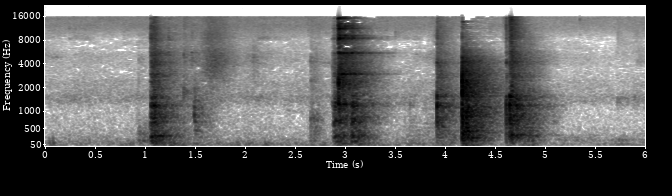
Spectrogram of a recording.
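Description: Drinking glasses set down one at a time, upside down, in a dishwasher's wire top rack: several short clinks and knocks of glass against the rack, with quiet gaps between.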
